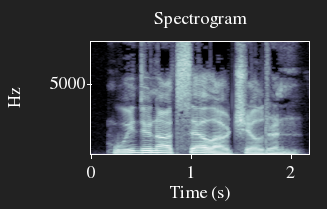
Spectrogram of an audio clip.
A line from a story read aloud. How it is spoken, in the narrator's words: he growled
